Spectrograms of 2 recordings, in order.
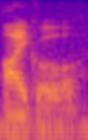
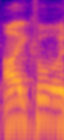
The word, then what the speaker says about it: ichor: This is pronounced Ichor. Okay, Ichor it is.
